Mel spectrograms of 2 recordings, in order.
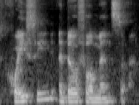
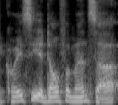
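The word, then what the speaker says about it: Kwesi Adofo-Mensah: name again uh there jordan his name is kwesi adofo mensa okay crazy adolfa mensah and and the thing that i was also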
